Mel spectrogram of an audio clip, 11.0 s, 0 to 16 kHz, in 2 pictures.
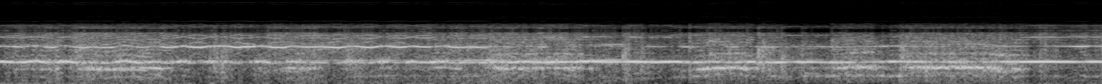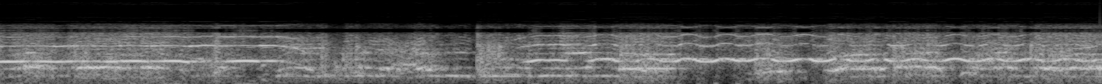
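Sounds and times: high held tone: 0:00.0 - 0:07.1, 0:07.9 - 0:11.0
voices rising and falling: 0:00.0 - 0:11.0.

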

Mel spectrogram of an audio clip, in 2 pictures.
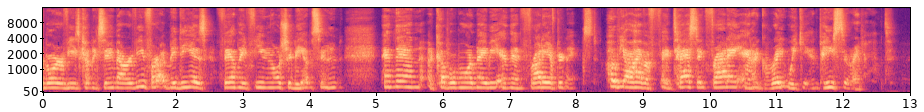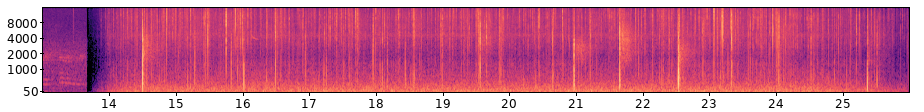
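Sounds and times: fire crackling: 0:00.0 - 0:26.0.

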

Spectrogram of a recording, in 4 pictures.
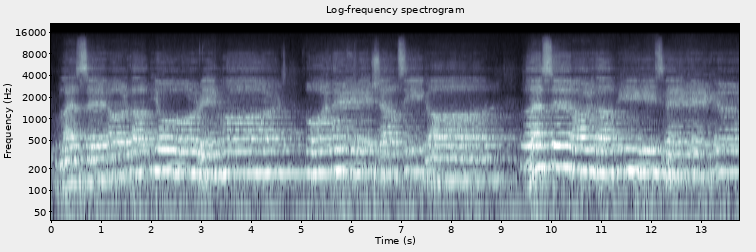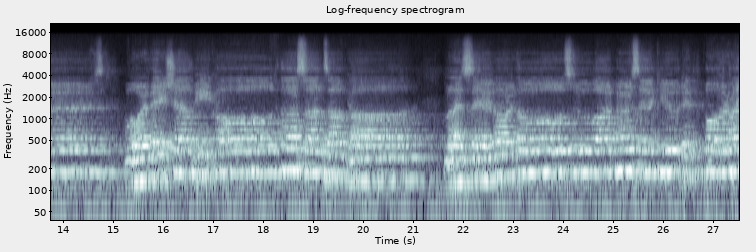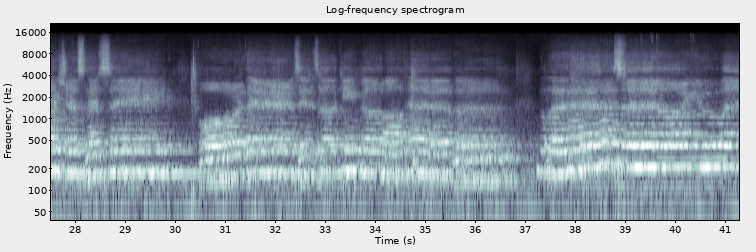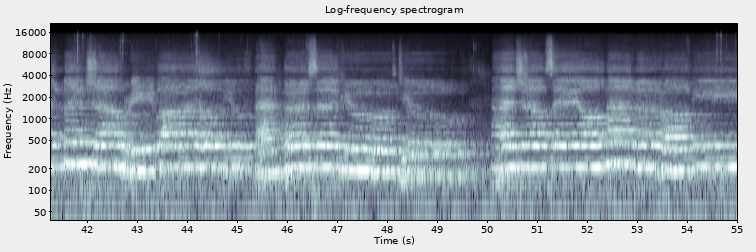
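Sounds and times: choir chanting unaccompanied: 0:00.0 - 0:55.0.

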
